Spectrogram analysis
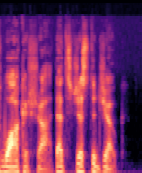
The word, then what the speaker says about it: Waukesha: waukesh I don't I don't actually think it's pronounced wakrisha uh that was a joke I know it's Waukesha that's just a joke it's just a joke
